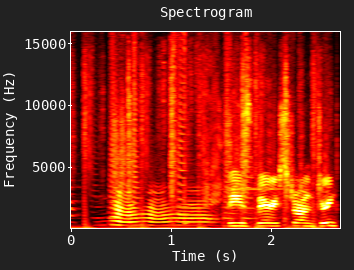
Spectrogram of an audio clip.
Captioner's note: imitates air horn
